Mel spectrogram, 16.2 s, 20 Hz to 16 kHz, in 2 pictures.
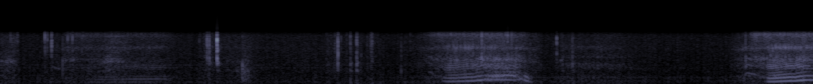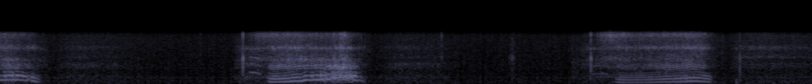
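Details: Adult woman asleep sitting up in a chair, loud rattling snores about every three seconds, roughly 18 a minute, with quiet pauses between.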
